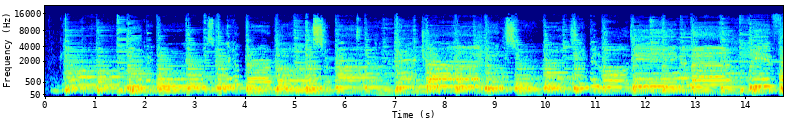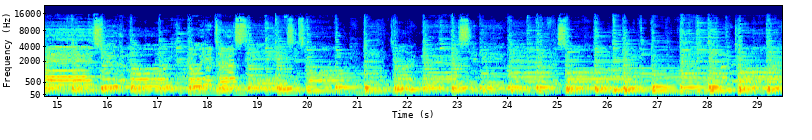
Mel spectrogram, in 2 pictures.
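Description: Acoustic guitar and ukulele played together, strummed in a steady rhythm.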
